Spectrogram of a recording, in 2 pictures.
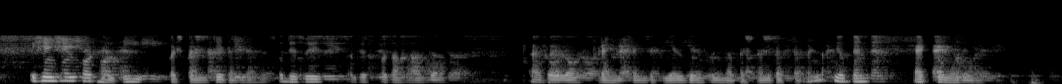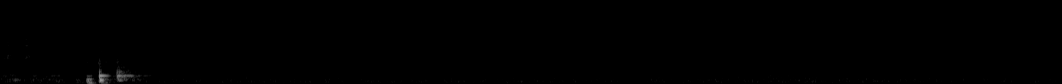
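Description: From start to finish the speech is shadowed by echo with no canceller. The far end evidently plays the call through a loudspeaker, its microphone picks that sound back up, and nothing strips it out before it returns. Each phrase reappears roughly a fifth of a second later, about 9 dB quieter and thinner. The band-limited sound, with nothing above 4 kHz, fits a G.711 mu-law call path at 64 kbps.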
